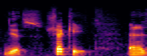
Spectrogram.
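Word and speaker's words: Sheki: a uh a little uh town is it pronounced Shey yes Shey and it says here uh a true travel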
